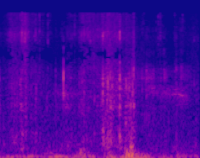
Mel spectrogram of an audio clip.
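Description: Plastic snack packet of mixed nuts rustling and crinkling faintly as it is pulled out and handled, in a few irregular crackles.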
